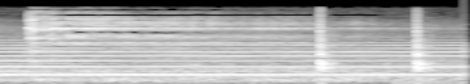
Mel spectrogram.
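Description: A wind instrument holds one long, steady note. A second, brighter note joins about a fifth of a second in, and there is a single sharp tick near the end.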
